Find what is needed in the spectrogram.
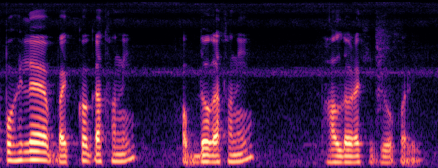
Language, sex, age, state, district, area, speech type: Assamese, male, 18-30, Assam, Jorhat, urban, spontaneous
